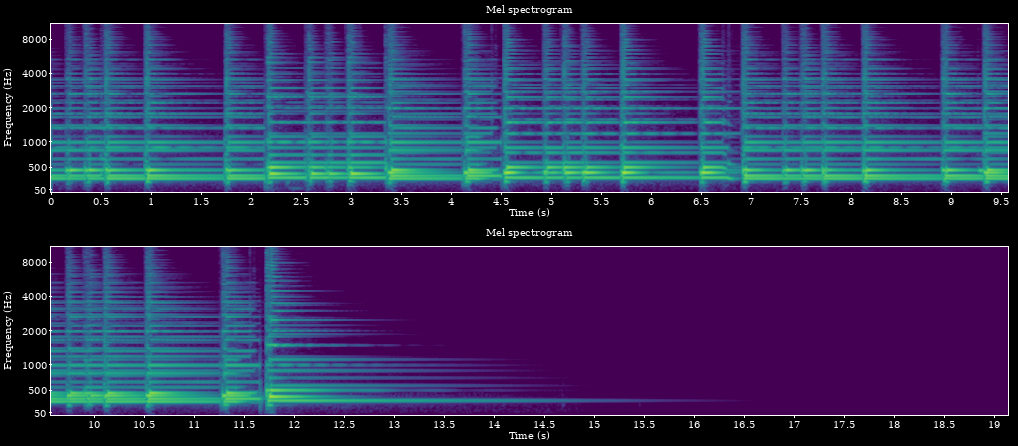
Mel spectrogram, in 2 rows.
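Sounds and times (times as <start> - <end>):
ukulele rhythm study: 0.0 - 14.8.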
